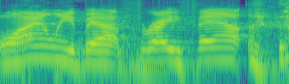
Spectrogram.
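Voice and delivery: put-on Queensland Australian accent. Retelling a father's reply to a very uptight British journalist, use a put-on Queenslander accent. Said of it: "Now he's a Queenslander".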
